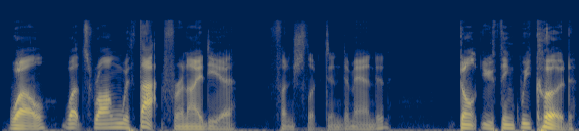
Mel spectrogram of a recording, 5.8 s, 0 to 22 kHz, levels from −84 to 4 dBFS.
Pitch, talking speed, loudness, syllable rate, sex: 95 Hz, 165 wpm, -22 LUFS, 4.3 syllables/s, male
